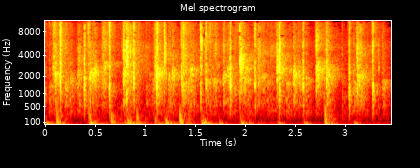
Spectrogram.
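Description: A crowd applauds steadily, many hands clapping in a dense, fairly loud patter of sharp overlapping claps that stays even throughout, with no voices over it.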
